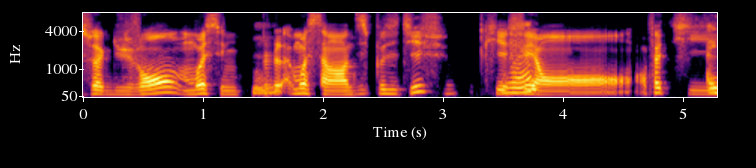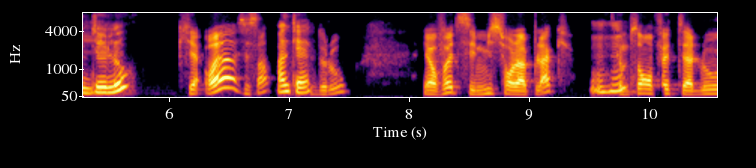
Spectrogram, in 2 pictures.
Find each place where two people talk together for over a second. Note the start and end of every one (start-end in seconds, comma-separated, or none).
none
